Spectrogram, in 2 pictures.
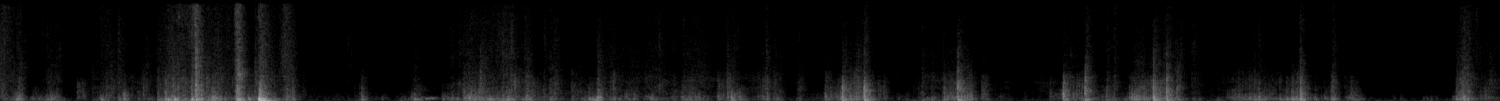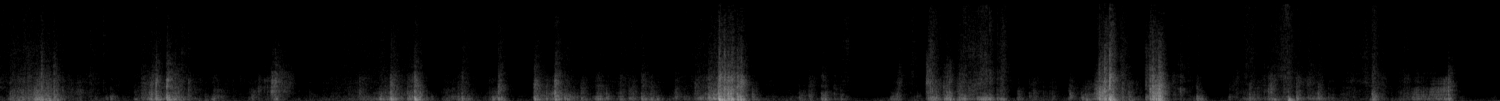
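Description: Inflatable vinyl parrot swim ring being squeezed and pressed as it deflates: irregular creaks, rubs and squeaks of the vinyl, loudest about two seconds in and again a little past twenty seconds.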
